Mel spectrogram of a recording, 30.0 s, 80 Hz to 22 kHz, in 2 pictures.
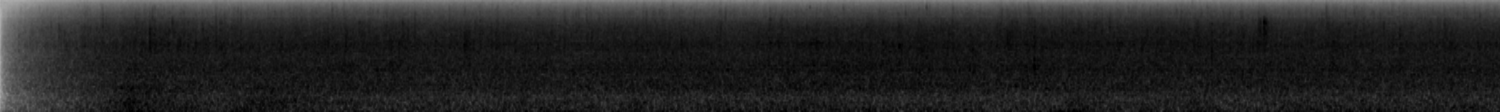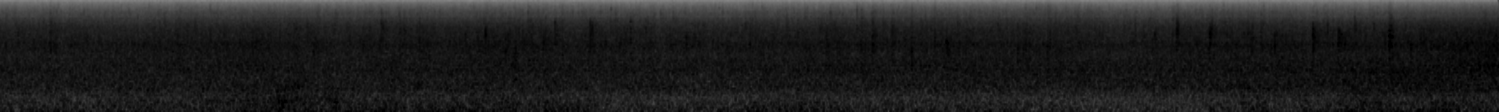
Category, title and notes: Soundscapes > Nature
250503 160319 FR Thunderstorm over suburbs
Spring thunderstorm passing over the suburbs. I made this recording from my balcony, located in Nanterre (suburbs of Paris, France) during a relatively hot afternoon of may 2025. One can here rain (quite heavy at times) falling on the leaves of the trees, on the concrete of the street, and on the metallic fence of the balcony, while a massive thunder storm was passing over the suburbs on the east of my position, with thunder rolling almost continuously. From time to time, one can also hear some vehicles passing by in the wet street. At the end of the file, the rain stops gradually, and the storm fades away. Recorded in May 2025 with a Zoom H5studio (built-in XY microphones). Fade in/out applied in Audacity.
street, town, thunder, rainstorm, weather, raining, field-recording, lightning, city, Nanterre, France, wet, thunderbolt, thunder-roll, atmosphere, vehicles, thunderclap, suburb, ambience, rainy, suburban, thunder-strike, rain, thunderstorm, soundscape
